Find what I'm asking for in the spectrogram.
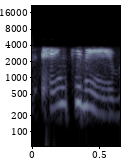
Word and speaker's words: Ankeny: Did I pronounce that right? – It's Ankeny, but good morning.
